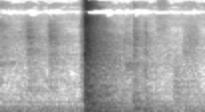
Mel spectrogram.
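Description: Heavy hallway door being pushed open, with one sharp clack from its latch about a second in and a short echo after it.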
